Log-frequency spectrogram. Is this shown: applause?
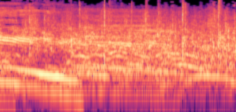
yes

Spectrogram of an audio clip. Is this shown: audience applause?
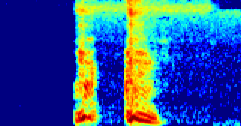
no

